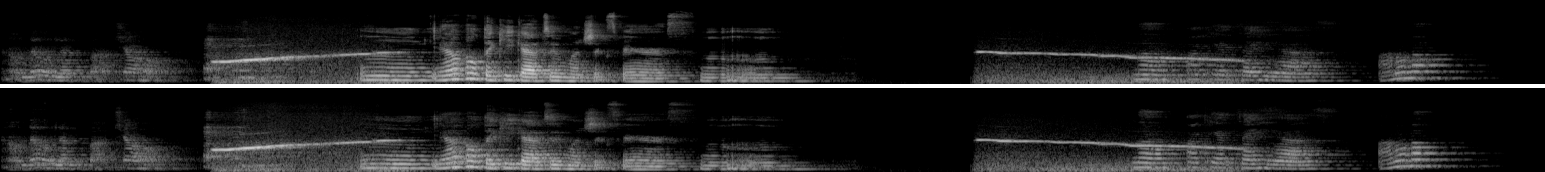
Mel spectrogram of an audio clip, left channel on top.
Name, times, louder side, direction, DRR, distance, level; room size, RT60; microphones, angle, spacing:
voice 1, 0.0-1.6 2.0-2.5, equal, 45° right, -2 dB, 2.9 m, -37 dB
sound 1, 2.1-4.1 9.7-12.5, right 2 dB, 10° right, 0.4 m, -26 dB
voice 2, 3.6-6.7 7.0-7.8, left 2 dB, 55° left, 5 dB, 0.9 m, -24 dB
voice 3, 11.3-13.2 13.8-14.2, right 2 dB, 80° right, 0 dB, 0.9 m, -33 dB
11.5 x 10.5 x 2.4 m, 1.1 s
head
